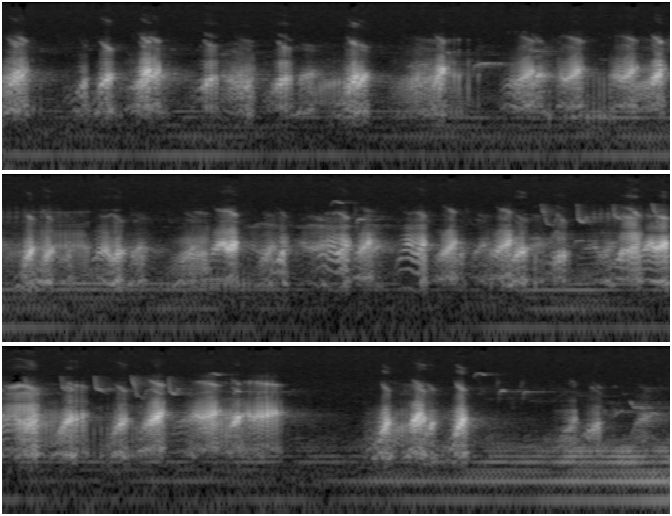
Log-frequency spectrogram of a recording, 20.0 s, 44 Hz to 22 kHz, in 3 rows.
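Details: Chorus of frogs around a wild pond deep in a forest, iPhone 14 Pro with Shure MV88+ microphone; rapid, rhythmic croaking from many callers, pulses tumbling together, with a brief lull near the end before calling resumes.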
